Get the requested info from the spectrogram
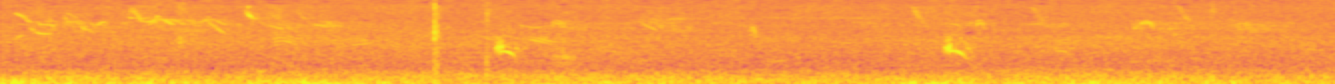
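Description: Birds calling: a short falling call repeated about every two seconds, with faint higher chirps, over a steady low rumble. One sharp click about one and a half seconds in.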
